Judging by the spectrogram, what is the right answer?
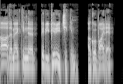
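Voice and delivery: put-on clumsy, inaccurate South African accent. Speaker acting out what Fernando said about the restaurant: Fernando in bad South African accent. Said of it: "He wouldn't have sounded like that because he's not from South Africa".

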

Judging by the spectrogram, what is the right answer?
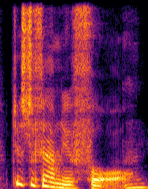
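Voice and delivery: high, chirpy, chirped little words. Narrator reading Elsher's reply to Fessaline's question, chirped. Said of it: "Elsher chirped".

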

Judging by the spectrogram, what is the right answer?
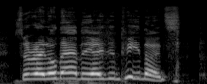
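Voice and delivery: shoddy put-on German accent, very high. Retelling what a man said, the speaker does the shittiest german accent. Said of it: "The shittiest German accent".

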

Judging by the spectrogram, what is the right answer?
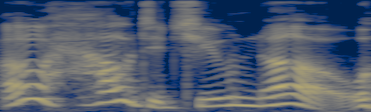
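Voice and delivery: soft, lighthearted, very slow sarcastic tone. Acting out what they would say back to her, mock lighthearted sarcasm. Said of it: "like lightheartedly sarcastic".

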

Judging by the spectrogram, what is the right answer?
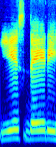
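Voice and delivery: mock creepy, dead-inside little girl voice. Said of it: "dead on the inside".

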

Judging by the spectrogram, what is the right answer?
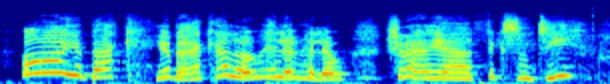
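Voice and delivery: very high, loud, eager gushing. Voicing Jenna greeting the returning party and offering tea: voicing Jenna. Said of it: "She goes".

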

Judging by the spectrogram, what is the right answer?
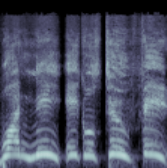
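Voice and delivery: acted top-of-the-lungs holler, very high and drawn-out. Retelling seeing a replay in the stadium hallway: imitating his own yell. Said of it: "I yell on the top of my lungs".

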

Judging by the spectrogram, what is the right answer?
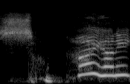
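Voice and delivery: high, mock sitcom-mother voice.

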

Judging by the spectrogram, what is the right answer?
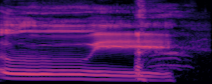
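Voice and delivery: slightly deep, cartoony voice. Comparing a new actor's take on a character, mimicking it in a slightly deep Mr. Poopy Butthole voice. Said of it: "you can tell it's like a little bit deep".

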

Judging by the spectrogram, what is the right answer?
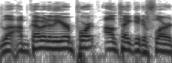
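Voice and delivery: usual speaking voice

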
